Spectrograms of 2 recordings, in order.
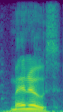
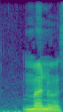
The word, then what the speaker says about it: Maynooth: are here in Maine how is the correct pronunciation first of all menos menus so the why you would eliminate it well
